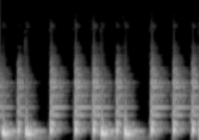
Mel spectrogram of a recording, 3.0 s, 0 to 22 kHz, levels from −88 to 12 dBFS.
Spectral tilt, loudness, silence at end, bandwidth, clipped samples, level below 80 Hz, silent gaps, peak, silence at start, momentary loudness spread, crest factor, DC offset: -9 dB/octave; -15 LUFS; 0 s; 5.4 kHz; under 0.1%; -48 dBFS; none; -2 dBFS; 0 s; 5 LU; 12 dB; under 0.1%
